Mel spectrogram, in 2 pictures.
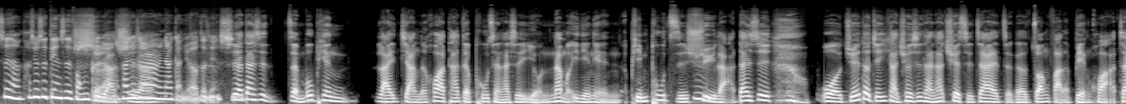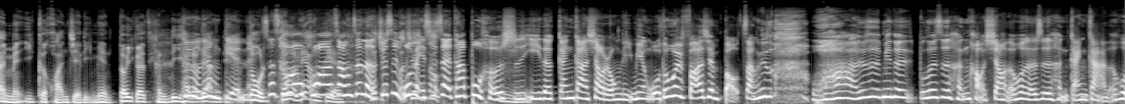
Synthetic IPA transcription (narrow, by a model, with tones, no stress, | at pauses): ʂɻ̩˥˩˨t̪ʰa˥t͡ɕjʂɻ̩˥˧t̪jɛ˥˧nʂ̬ɻ̩˥˩fo˥ŋʂ̩˥˧˩t̪ʰa˥t͡ɕo˥˧ʊʂɑ˥˨ŋi˥t͡ɕja˥ka˨˩nt͡ɕɥɛ̰˧˦t̪ɑ̰˥˧˩t͡sɤ˥˧t͡ɕjɛ̰˥˧nʂ̩ʂɻ̩˥˩a˨˩t̪a˥˧nʂ̬ɻ̩˥˩t͡sə˨˩pu˥˧pʰjɛ˥˩n | la˧˥ɪt͡ɕjɑ̰˨˩ŋd̪ə˦xwa˥˩t̪ʰa˥d̪ə˨pʰu˥ʈ͡ʂʰə˧˥ŋxa˧ɪʂ̬ɻ̩˥˩jo̰˨˩ʊna˥˩mə̰˨ʔi˥˩t̪jɛ˧˥nt̪jɛ̰˨˩npʰi˧˥ŋpʰu˥t͡sɹ̩˧˦ɕy˥˩lə̰˩t̪a˥˧nʂɻ̩˥˩wʔɔ˨˩t͡ɕɥɛ˧˥d̪ə˨t͡ɕjɛ˧˥t͡ɕʰi˧˥kʰa˨˩t͡ɕʰɥɛ˥˩ʂ̬ɻ̩˥t̪ʰa˧˥ɪt̪ʰa˥t͡ɕʰɥɛ˥˩ʂɻ̩˧˥t͡sa˥˩ɪʈ͡ʂə̰˨˩ŋɡə˩ʈ͡ʂwɑ˦˥ŋfa̰˨˩d̪ə̰˦pjɛ˥˧nxwa̰˥˩t͡sa˥˩ɪmḛ˨˩ɪʔi˧˥ɡə˨xwa̰˧˦nt͡ɕjɛ˧˦lḭ˨˩mjɛ˥˨nt̪o˥ʊi˧˥ɡə˧xə˨˩nli˥˧hao˥jo˨˩ʊljɑ˥˧ŋt̪jɛ˨˩n˦a˥tɑ˥ʊkwa˥˨ɑ˥ŋʈ͡ʂə˦˥nd̪ə˨t͡ɕjo˥˧ʂɻ̩˥˩wɔ˧˦me˨˩ɪt͡sɹ̩˥˧t͡sa˥˩ɪt̪ʰa˥pu˥˩xɤ˧˥ʂɻ̩˧˥i˧˥d̪ə˨ka˥nka˥˧ɕjɑ˥˩ʊɻʊ˧˥ŋli˨˩mjɛ˥˩nwɔ˨˩t̪o˥ʊxwe˥˩ɪfa˦˥ɕjɛ˥˩npɑ˨˩ʊʈ͡ʂɑ˥˨ŋt͡ɕo˥˧ʊʂɔ˥wa˥˨˥t͡ɕjo˥˧ʊʂɻ̩˥˧mjɛ˥˧nt̪we˥˩ɪpu˧˦lwə˥˧nʂ̬ɻ̩˥˩xə˧˦˥nxɑ˨˩ʊɕjɑ˥˨˩ʊd̪ə˩xwɔ˥˩ʈ͡ʂə˨˩ʂ̬ɻ̩˥˩xə˨˩nka˦˥nka̰˨˩d̪ə̰˩xwɔ˥˩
